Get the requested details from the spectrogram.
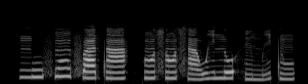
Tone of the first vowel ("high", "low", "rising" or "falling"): high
